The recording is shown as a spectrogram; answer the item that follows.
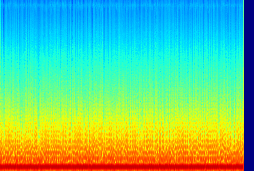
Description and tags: Behringer neutron static
My behringer neutron with no midi input, rather strange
